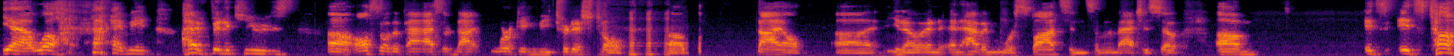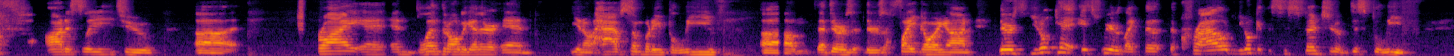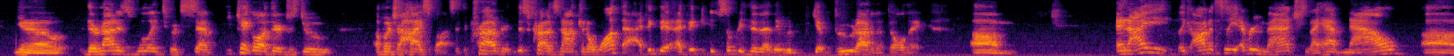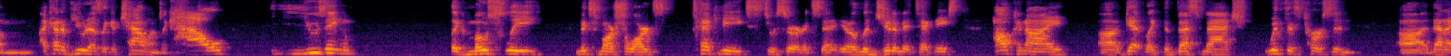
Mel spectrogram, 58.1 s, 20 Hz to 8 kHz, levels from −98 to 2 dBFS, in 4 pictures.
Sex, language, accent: male, English, American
